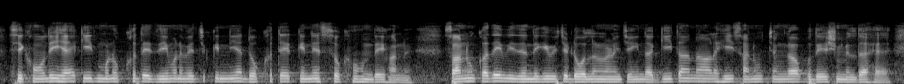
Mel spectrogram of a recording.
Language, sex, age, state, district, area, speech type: Punjabi, male, 30-45, Punjab, Bathinda, urban, spontaneous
